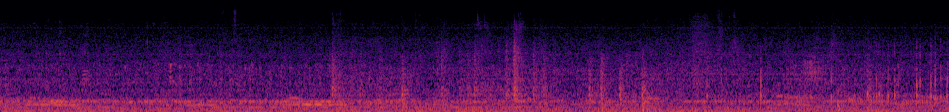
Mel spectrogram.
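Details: Inside a honey bee hive with the queen, workers and drones: a steady, low, droning hum of many wings.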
